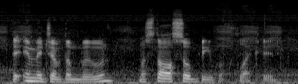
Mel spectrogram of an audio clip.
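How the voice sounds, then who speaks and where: Over clear background noise, a man does a gruff, put-on character voice at a medium pitch and a moderate pace. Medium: read story. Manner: gruff, blunt.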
